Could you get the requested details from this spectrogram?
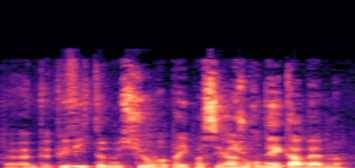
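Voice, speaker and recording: A woman's voice: low voice, sing-song, fast talker, slight background noise. A woman playing an impatient, commanding driving examiner in an amateur comedy sketch. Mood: bossy.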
